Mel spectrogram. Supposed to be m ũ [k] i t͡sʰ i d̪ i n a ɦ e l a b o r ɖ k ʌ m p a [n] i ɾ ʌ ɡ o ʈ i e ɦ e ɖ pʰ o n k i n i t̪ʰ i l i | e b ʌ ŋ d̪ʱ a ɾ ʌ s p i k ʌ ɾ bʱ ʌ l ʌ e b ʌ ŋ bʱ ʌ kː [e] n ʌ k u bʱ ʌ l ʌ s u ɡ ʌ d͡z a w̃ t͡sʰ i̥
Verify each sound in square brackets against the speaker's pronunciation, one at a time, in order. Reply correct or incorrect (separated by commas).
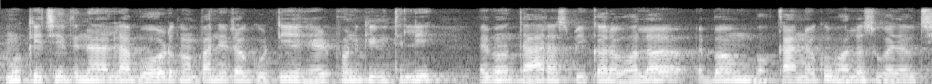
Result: correct, correct, incorrect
